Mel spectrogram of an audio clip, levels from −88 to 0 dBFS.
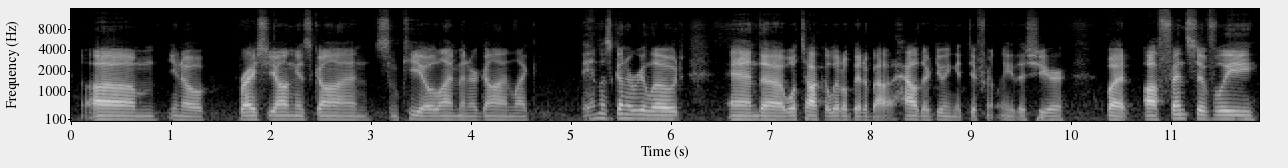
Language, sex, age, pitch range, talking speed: English, male, 20-39, 105-125 Hz, 165 wpm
